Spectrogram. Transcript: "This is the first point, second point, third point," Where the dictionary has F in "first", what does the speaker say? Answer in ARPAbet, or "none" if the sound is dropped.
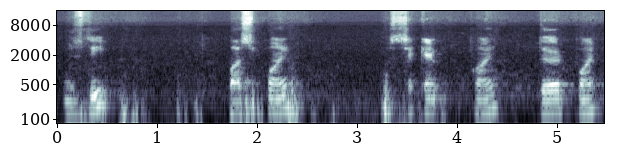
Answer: P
